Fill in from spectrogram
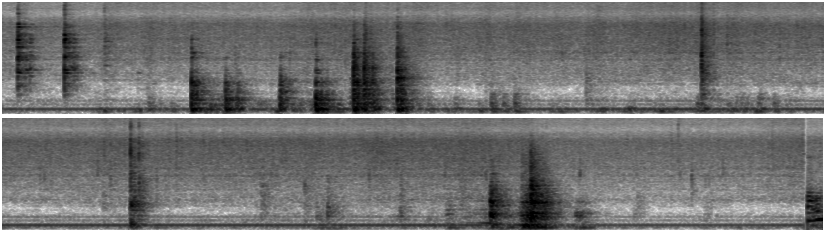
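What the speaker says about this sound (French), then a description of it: "On fait revenir donc les oignons avec les poivrons." Onions and bell peppers sauté in a pan: a low sizzle and steady hum sit under intermittent close scrapes and taps as a utensil stirs, with a busier cluster early on and a few isolated knocks later.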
